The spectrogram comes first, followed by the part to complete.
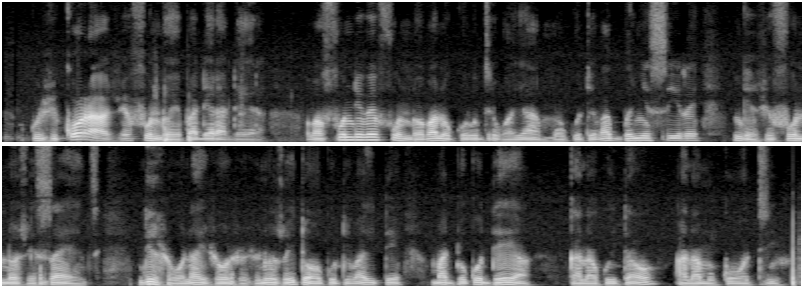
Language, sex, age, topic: Ndau, female, 18-24, education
